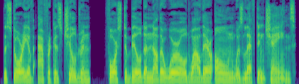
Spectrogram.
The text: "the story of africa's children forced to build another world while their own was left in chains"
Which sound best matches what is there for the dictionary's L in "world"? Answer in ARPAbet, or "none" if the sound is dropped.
L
